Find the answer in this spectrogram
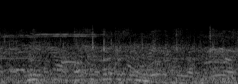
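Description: Faint, distant voices of people calling and talking over steady outdoor background noise.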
